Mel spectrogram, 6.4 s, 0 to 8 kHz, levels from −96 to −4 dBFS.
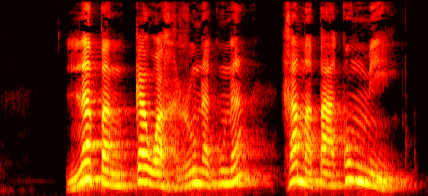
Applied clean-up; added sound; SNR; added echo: none; none; none; none.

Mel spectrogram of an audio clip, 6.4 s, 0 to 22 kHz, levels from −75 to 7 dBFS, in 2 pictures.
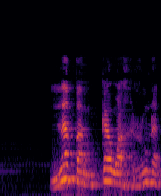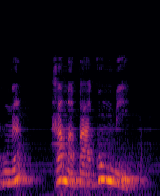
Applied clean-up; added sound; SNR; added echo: neural separator model SepFormer DNS4.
